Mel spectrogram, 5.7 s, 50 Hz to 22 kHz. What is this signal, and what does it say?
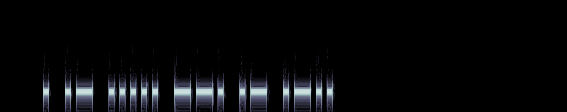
Morse code, heard as a keyed tone, about 22 wpm, 700 Hz. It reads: EA5GAL
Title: DXCC-100 Call Signs - 6 Characters - 22wpm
